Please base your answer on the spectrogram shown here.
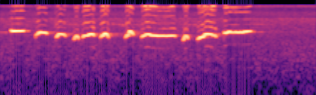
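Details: Javan grey-throated white-eye, a lure recording to coax others into singing: a brisk run of about a dozen bright, high whistled notes, wavering and slurred, ending on a long steady tone.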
